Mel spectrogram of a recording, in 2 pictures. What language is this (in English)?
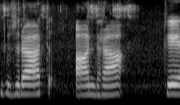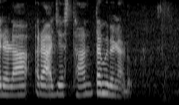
Sanskrit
